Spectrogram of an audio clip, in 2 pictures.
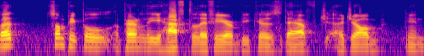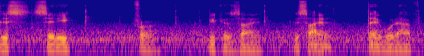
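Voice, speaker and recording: Long, frequent pauses in a Dutch accent, with noticeable background noise. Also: man, fairly low pitch for a man, ordinary pitch variation, moderate pace. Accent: non-native English, Dutch. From Netherlands. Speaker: gaming YouTuber. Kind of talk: let's play commentary. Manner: halting, many fillers and restarts.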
